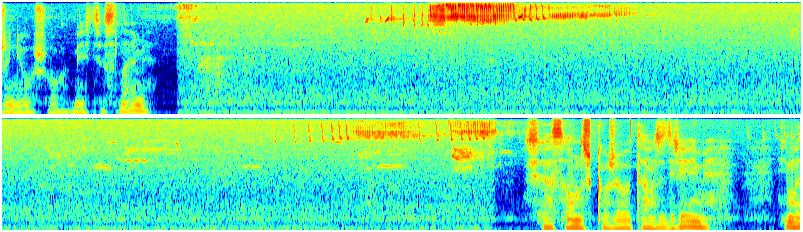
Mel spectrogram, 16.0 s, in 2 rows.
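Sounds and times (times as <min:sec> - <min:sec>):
outdoor background noise: 0:00.0 - 0:15.9
songbird trilling: 0:01.8 - 0:13.2.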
